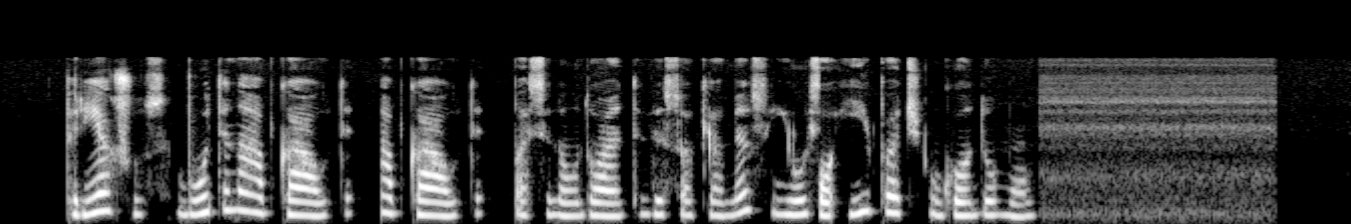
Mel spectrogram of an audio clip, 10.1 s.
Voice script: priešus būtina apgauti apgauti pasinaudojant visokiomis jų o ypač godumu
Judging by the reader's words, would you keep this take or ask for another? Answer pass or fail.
pass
